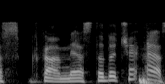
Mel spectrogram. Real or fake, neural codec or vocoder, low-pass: fake; codec, 44.1 kHz, 3.4 kbps, Pupu-Codec; 7.2 kHz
